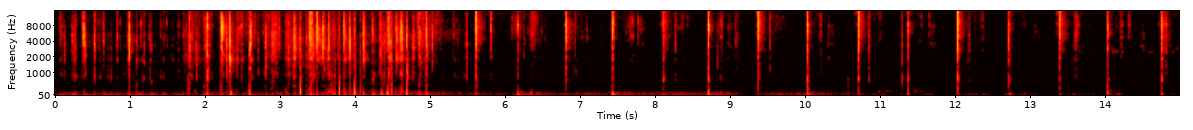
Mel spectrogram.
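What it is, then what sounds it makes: Plastic game controller. A translucent green, hollow plastic PS2 wireless controller is held in both hands while the thumbs click its buttons and sticks. A dense flurry of rapid, crisp plastic clicks fills the first five seconds, then gives way to single sharp, bright clicks spaced evenly about two-thirds of a second apart. A faint low hum runs underneath throughout.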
